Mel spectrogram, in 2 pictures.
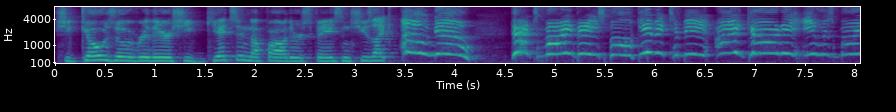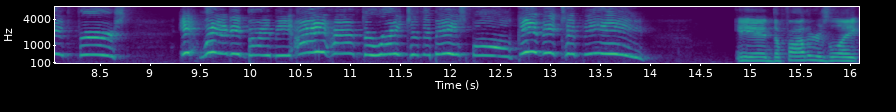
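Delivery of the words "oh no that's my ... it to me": very high, entitled, demanding voice. Retelling a woman demanding a baseball from a father, entitled Karen impression. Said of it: "Sorry for that Karen impersonation".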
